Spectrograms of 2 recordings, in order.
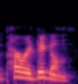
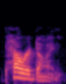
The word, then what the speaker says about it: paradigm: Um but I was at a contest, I wasn't a judge where someone referred to the paradigm, which is actually pronounced paradigm.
